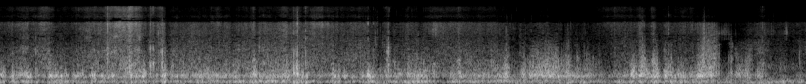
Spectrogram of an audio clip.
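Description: Wind rushing over the microphone of a camera carried in flight, a loud continuous roar that swells and eases in gusts.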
